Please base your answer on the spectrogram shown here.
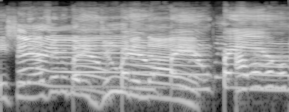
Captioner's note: speakers shouting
